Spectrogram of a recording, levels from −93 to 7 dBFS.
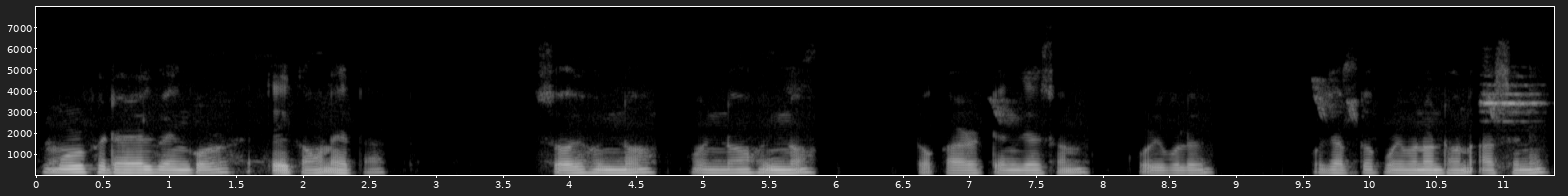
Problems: constant background noise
